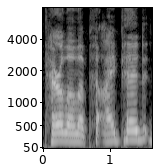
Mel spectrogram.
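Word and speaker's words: parallelepiped: that's it yes it's spinning thing it's pronounced parallel ipid dumbass shut up oh this one was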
